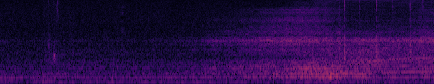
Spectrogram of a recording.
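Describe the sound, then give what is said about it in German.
The red car in a racing video game, heard from a first-person view: its engine hums steadily, then rises in pitch and loudness as it accelerates, a continuous drone with no voices. “Oh, das geht aber doch schnell ab.”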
